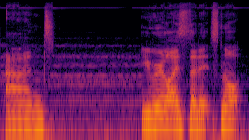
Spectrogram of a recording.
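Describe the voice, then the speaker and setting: A man narrating as game master of a tabletop horror game, improvising and explaining rules with halting pauses. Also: a little high, lively intonation, a little mellow, soft background music.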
